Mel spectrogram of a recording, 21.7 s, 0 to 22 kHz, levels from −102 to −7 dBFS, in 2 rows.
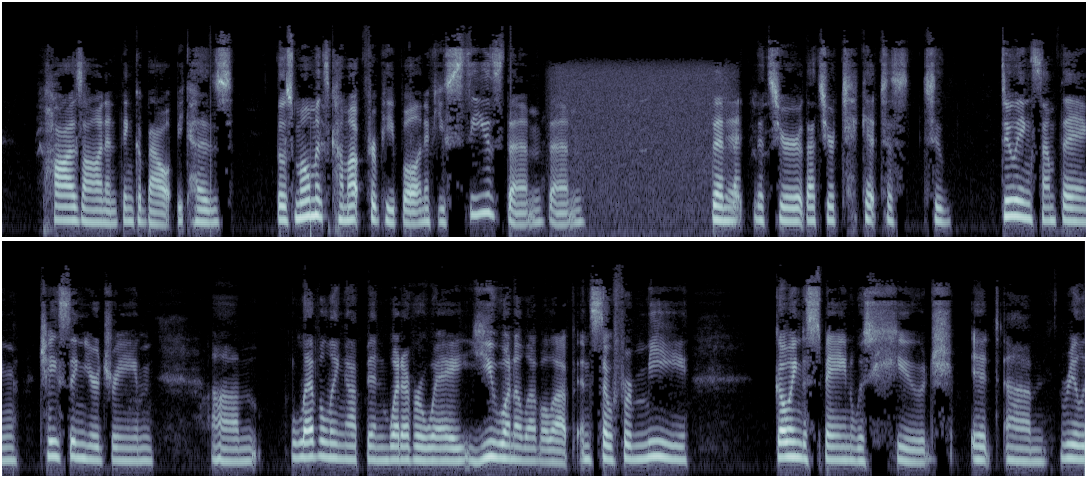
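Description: A speech clip with digital radio blending to analogue from 5.43 to 7.39 s. The receiver lost its digital stream and cross-faded over 160 ms to the FM broadcast. Faint hiss appears, roughly 25 dB down. The level holds steady. It then blends back.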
